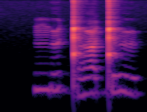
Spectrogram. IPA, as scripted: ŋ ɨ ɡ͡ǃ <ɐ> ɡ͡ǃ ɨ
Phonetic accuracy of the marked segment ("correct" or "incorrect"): correct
